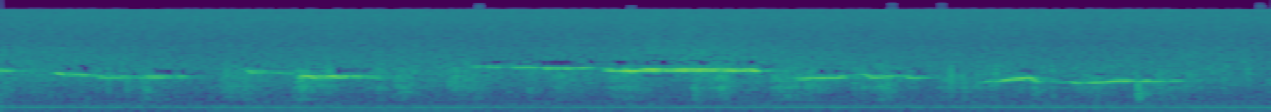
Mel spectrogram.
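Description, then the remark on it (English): A man whistles a lilting tune outside, a string of clear, wavering notes rising and falling over several seconds, with a steady low hum in the background and no talking. “have that good-for-nothing loafer put in jail where he can whistle to his heart's content.”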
